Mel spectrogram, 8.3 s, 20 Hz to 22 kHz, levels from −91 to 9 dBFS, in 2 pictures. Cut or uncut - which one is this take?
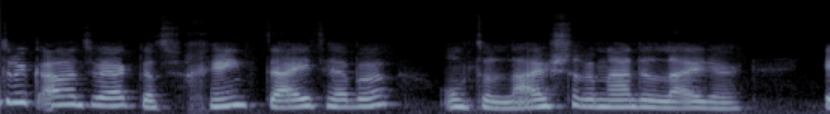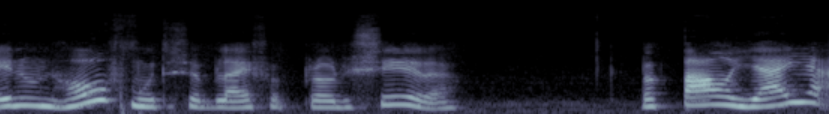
uncut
